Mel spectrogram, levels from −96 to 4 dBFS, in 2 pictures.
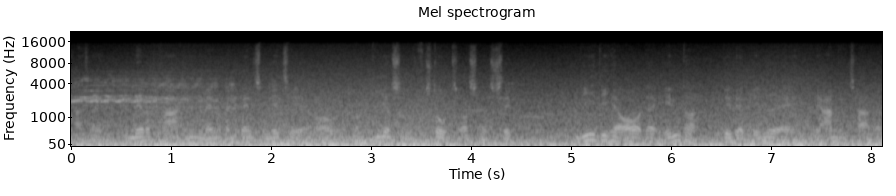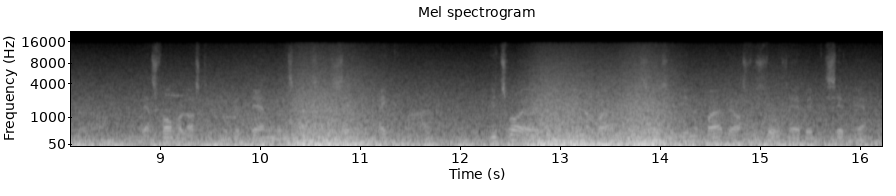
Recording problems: wind noise on the microphone; heavy; 2 dB above the speech
animal sounds; loud; until 12 s; 7 dB below the speech

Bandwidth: 15 kHz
